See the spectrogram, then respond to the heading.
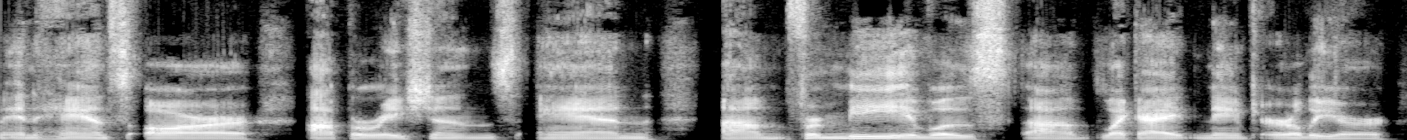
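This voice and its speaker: A man, a leadership coach, speaking in an earnest, measured way with frequent ums as a podcast guest. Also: low voice, no echo, clean studio sound. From United States. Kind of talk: casual interview talk.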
